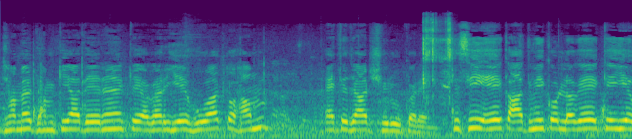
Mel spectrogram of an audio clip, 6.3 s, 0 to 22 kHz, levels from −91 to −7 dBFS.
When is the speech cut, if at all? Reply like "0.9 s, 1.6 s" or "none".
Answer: 4.4 s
